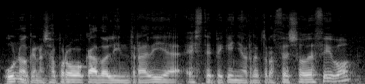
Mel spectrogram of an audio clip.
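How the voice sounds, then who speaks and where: A man's voice: fairly low pitch, quick pace, mellow. A man with a Spanish accent from Spain, giving a market analysis over charts as a trading analyst, thinking aloud with frequent restarts and tag questions.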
